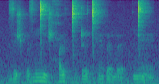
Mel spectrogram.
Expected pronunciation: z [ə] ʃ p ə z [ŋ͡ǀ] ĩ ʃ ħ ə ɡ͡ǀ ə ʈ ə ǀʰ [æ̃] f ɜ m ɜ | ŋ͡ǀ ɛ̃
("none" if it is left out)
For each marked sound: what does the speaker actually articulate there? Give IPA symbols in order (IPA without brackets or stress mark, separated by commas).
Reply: ə, ŋ͡ǀ, ɛ̃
